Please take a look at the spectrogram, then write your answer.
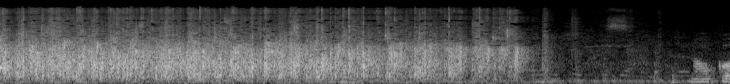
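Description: Audience applause welcoming the speaker to a lecture for young athletes, coaches and parents: loud, dense clapping from a sizeable crowd for about five seconds, then fading out as a voice begins.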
